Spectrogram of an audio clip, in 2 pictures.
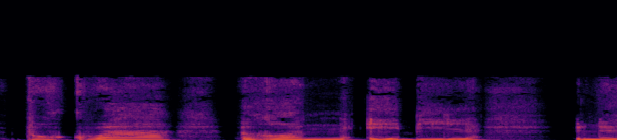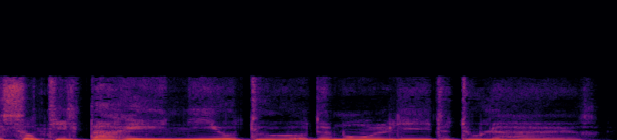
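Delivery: milk the sickbed drama, drawn out; mock-dramatic George.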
